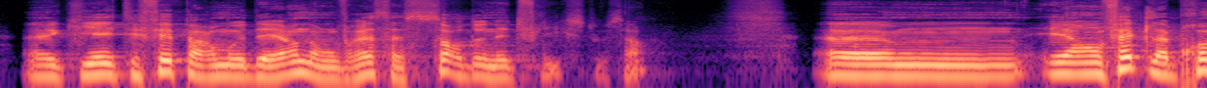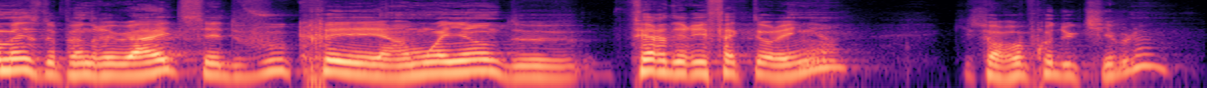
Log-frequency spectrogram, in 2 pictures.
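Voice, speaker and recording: Talking at a fairly slow pace, a man uses a fairly high pitch with ordinary pitch variation and big swings in loudness. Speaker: software architect, conference speaker. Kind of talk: conference talk. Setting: stage with audience. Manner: hesitant, many fillers.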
